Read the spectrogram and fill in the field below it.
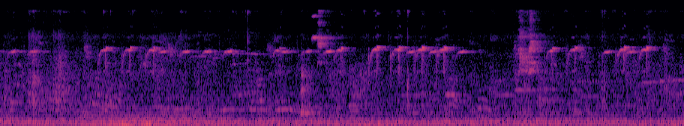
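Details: Zitting cisticola, locally called klik klik, prenjak padi, ciblek sawah or eyer eyer, singing in fighting mode as a kept cage bird: faint, sharp high clicks repeated in quick runs over a loud low rumbling background.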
